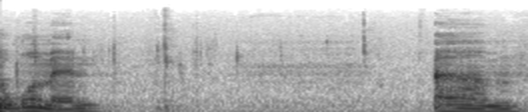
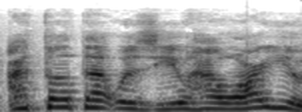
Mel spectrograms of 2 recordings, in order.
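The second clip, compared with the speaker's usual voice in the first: a high, louder, delighted hello; excited greeting; 9 semitones higher, 6 dB louder than usual. Retold or imitated. Fourth grade teacher greeting her old student, excited and high. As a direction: gush at meeting an old student again.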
